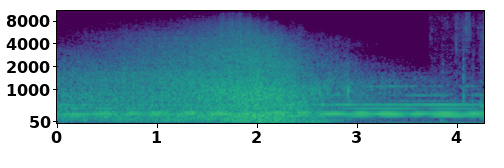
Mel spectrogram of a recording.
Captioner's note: car engine revving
